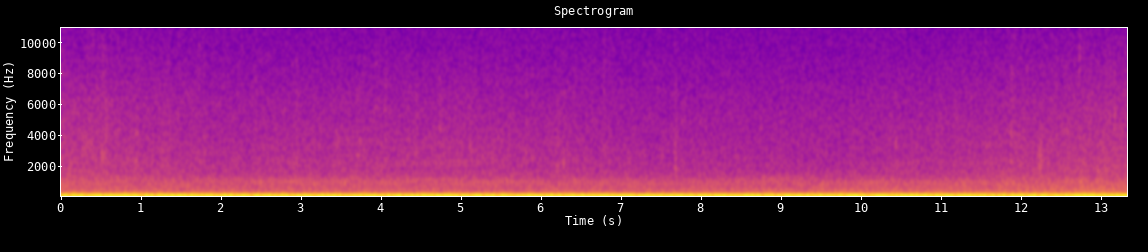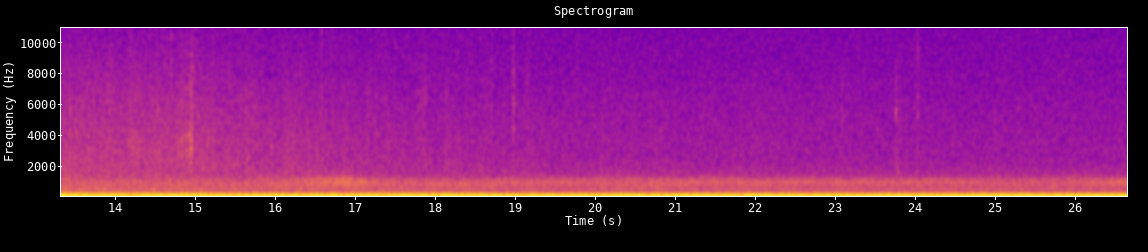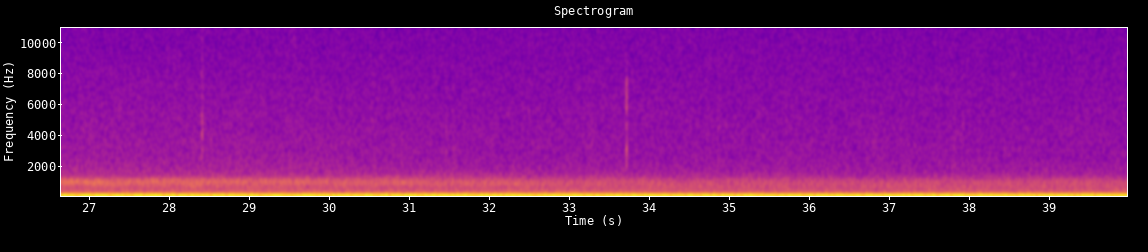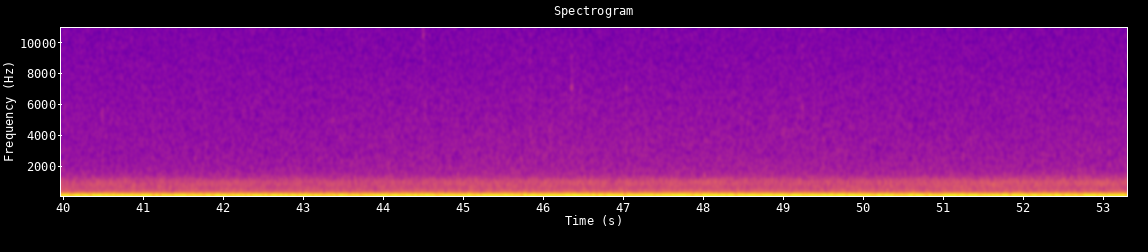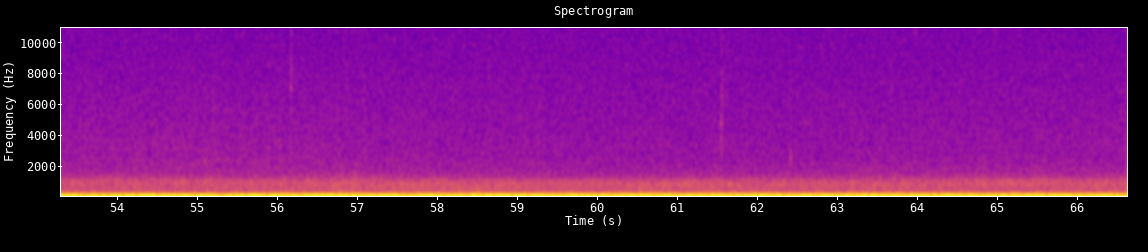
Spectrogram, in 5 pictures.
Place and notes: Berlin, Tempelhofer Feld - former shooting range, ambience
01:00 Berlin, Tempelhofer Feld
Deutschland, 2 June 2020, 01:00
